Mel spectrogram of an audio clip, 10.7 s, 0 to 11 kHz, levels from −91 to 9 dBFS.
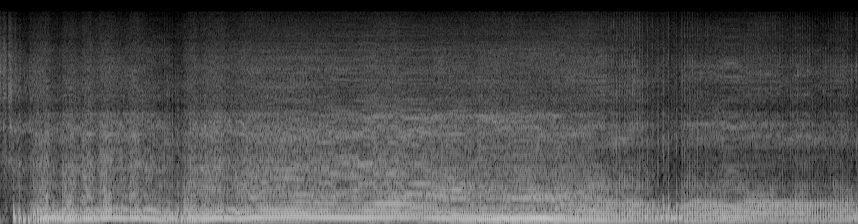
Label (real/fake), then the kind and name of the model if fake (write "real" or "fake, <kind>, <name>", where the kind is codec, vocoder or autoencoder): fake, autoencoder, DAC-VAE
